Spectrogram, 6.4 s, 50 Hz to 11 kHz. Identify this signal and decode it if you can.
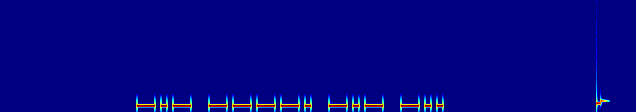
Morse code, heard as a keyed tone, about 20 wpm, 700 Hz. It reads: K9KD
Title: USA Call Signs Repeated 3x 20wpm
